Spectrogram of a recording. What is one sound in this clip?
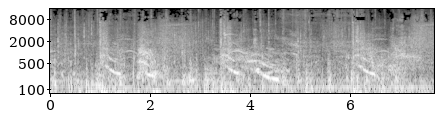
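A creature growls and groans in bursts.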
